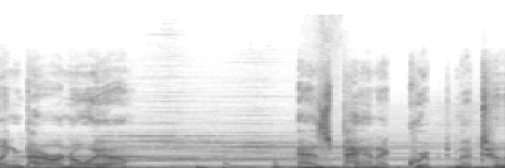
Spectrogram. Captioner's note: dramatic sound effect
